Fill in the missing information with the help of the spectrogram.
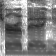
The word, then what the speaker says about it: charabanc: Wikipedia says it's pronounced charabang in colloquial British England, and it was an early type of motor coach.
